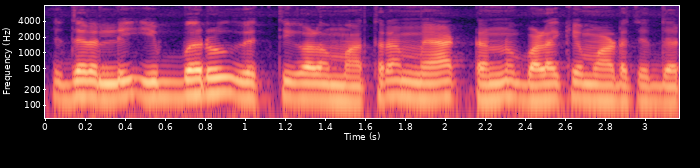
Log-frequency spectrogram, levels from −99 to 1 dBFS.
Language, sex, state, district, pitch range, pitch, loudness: Kannada, male, Karnataka, Koppal, 125-145 Hz, 135 Hz, -15 LUFS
